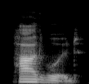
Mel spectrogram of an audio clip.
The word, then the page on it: hardwood: Australian English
